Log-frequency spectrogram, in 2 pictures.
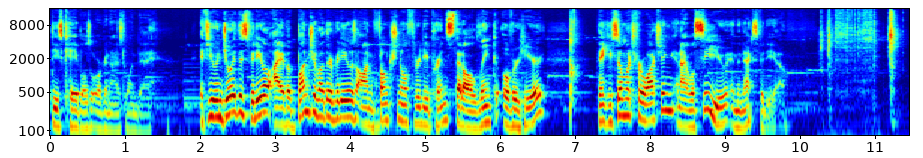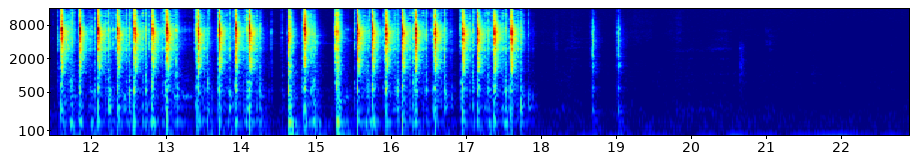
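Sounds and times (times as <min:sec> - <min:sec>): manual typewriter typing: 0:10.2 - 0:17.9.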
